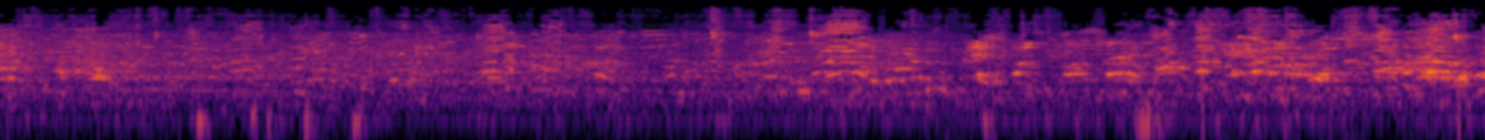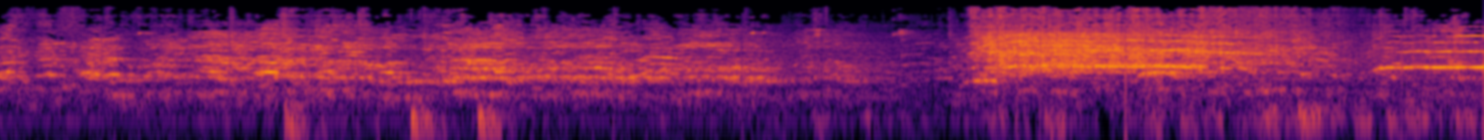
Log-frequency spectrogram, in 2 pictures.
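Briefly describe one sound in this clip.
A crowd chatters and shouts in a large echoing gym.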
